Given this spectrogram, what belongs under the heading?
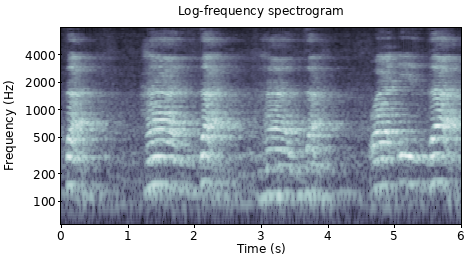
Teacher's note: di antara apa namanya lidah dengan langit-langit atas ya atau mudahnya lidah kita dijepit dengan dua gigi atas dan bawah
